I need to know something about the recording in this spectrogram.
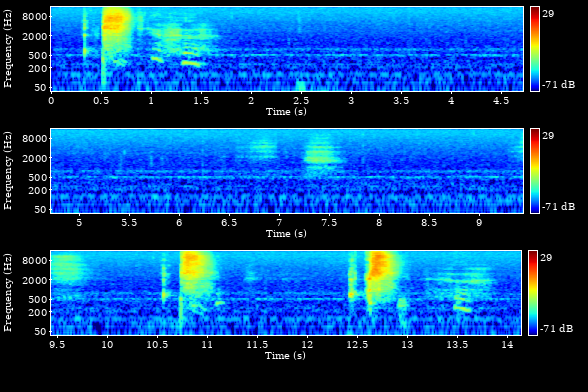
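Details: Three sharp sneezes, each after a quick intake, with soft breaths between. Part of a massive sneezing fit; the person is exhausted with sore abs and partly biting the sneezes back. The fit was recorded across clips in changing positions.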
